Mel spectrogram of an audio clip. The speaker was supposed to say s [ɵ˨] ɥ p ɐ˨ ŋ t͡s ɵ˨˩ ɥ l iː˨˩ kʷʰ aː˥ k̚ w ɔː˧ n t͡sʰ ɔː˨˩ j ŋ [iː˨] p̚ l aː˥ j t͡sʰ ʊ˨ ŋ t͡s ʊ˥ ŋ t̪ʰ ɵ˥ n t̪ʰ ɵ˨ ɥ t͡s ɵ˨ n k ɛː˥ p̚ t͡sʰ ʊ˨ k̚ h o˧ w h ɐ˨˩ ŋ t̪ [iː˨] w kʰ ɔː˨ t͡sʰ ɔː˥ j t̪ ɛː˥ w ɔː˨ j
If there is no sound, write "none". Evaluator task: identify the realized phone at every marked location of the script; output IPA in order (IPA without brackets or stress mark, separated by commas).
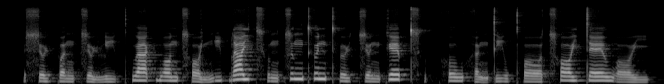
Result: ɵ˨, iː˧, iː˨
